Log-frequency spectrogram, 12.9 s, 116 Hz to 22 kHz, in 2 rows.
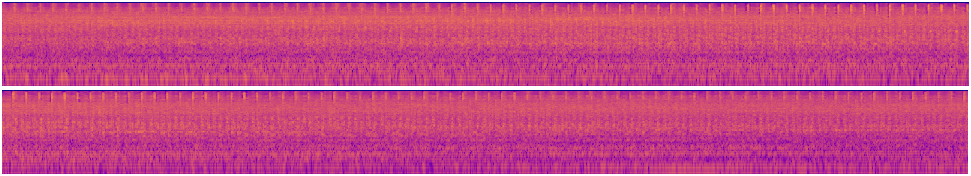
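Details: Well-built, run-in, warmed-up Toyota 4A-GE idling with the fan on: steady even idle around 800–850 rpm, as Haynes and Toyota specify, with no knocks, ticks or hunting.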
